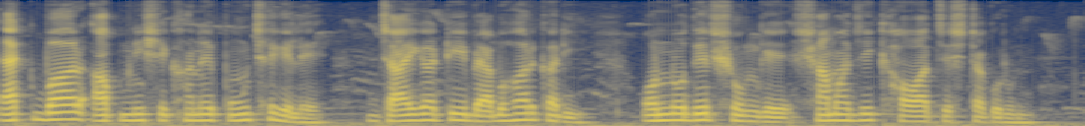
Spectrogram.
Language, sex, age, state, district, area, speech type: Bengali, male, 30-45, West Bengal, Hooghly, urban, read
